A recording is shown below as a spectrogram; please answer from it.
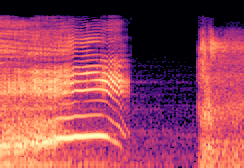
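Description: A high character voice's drawn-out exclamation, one long held note that glides down and breaks off about a second and a half in, followed by near silence.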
